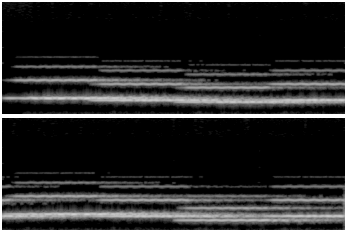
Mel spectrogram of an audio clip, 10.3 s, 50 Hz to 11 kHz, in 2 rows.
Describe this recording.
pianowave 140bpm
Ive been trying to work on my loops and thus am starting with piano riffs and softer more smooth rifss
tell me if you use it for anything :D
140, bpm, buzz, classical, cool, core, fast, guitar, hard, house, moving, piano, rock, smooth, soft, sweet, techno, trance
